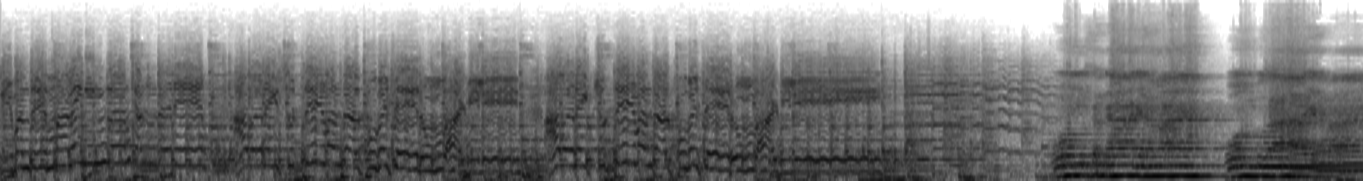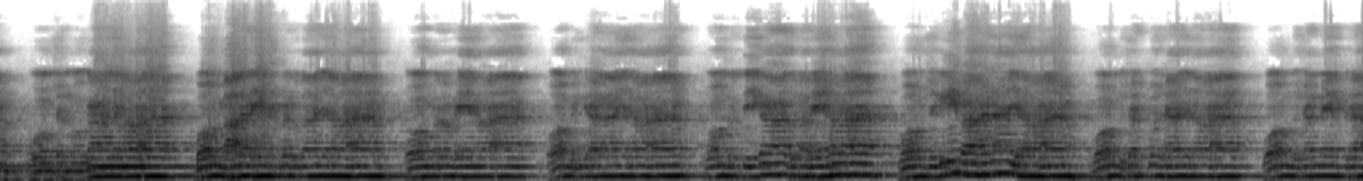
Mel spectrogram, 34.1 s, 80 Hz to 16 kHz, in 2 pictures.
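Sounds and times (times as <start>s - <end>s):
man chanting mantras: 13.2s - 34.0s.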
